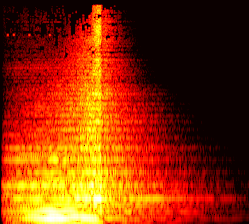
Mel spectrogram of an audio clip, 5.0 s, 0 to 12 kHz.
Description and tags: Movie Swell 2
Here another movie FX i made it with strings, trumpet and a horn
Hope you enjoy this sound!
cinema, cinematic, drama, dramatic, film, FX, movie, orchestral, swell, transition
